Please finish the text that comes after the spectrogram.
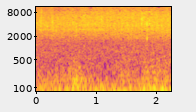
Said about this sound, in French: Là, vous la connaissez toutes. Celle-là, ça commence par un orage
